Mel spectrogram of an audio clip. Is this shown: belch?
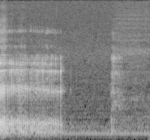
yes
